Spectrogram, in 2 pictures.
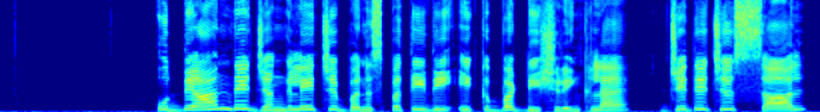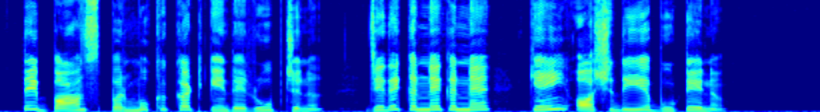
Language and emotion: Dogri, neutral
